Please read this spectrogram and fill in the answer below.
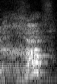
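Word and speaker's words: כ: Alors en hébreu, mais ce qu'on appelle la lettre double, le Chaf, le Kaf, qui tantôt se prononce Kaf quand il y a un point à l'intérieur, et Chaf quand il n'y a pas de point.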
